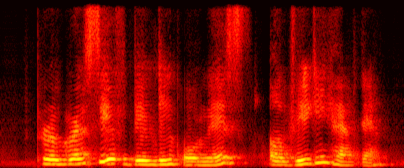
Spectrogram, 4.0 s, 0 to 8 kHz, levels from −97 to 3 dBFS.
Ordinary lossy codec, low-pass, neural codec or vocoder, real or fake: none; none; codec, 16 kHz, 1 kbps, FreqCodec, smaller model; fake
